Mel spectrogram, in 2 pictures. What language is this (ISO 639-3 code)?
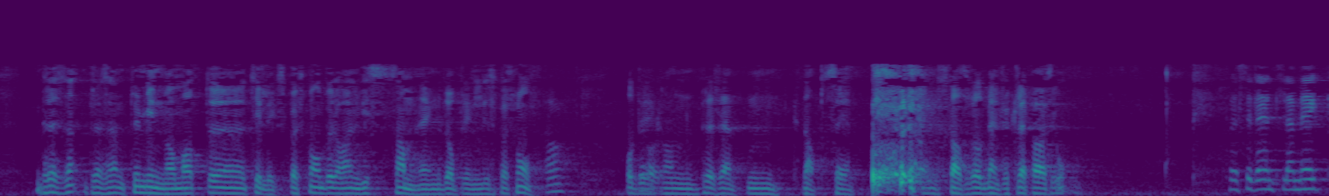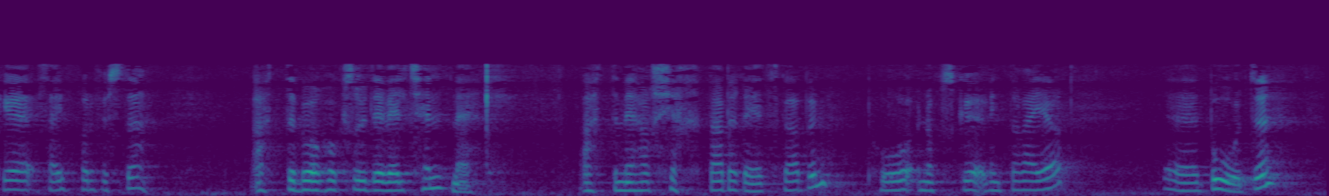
nor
